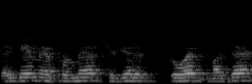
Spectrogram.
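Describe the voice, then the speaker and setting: In a room with audible echo, a man speaks fairly quickly in a high pitch, his intonation fairly even. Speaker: resident at public meeting. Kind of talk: public comment. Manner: loud.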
